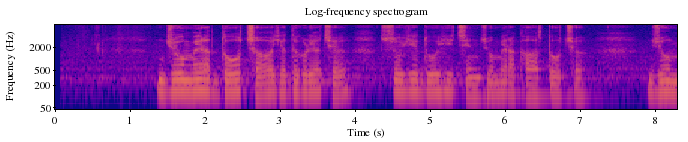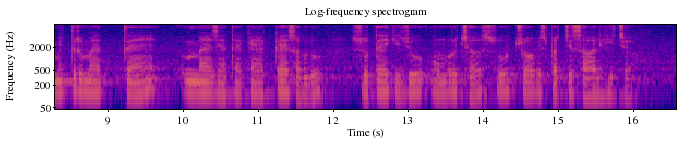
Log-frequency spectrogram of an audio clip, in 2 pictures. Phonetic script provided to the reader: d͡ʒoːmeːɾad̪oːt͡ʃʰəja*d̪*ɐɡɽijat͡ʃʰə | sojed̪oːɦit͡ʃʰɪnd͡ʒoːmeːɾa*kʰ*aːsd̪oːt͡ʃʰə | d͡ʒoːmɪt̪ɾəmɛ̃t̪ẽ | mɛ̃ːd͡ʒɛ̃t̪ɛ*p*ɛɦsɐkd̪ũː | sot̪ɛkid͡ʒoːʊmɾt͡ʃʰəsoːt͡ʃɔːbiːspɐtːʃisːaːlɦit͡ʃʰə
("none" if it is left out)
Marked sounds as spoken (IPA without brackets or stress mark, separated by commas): d̪, kʰ, k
